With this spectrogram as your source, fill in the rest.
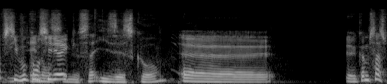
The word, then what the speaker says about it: ISESCO: Alors l'ISESCO, si vous considérez que ça, ISESCO, comme ça se prononce, ISESCO.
